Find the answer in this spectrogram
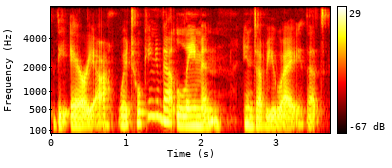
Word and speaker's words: Leeman: If you are not familiar with the area, we're talking about Leman in WA.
